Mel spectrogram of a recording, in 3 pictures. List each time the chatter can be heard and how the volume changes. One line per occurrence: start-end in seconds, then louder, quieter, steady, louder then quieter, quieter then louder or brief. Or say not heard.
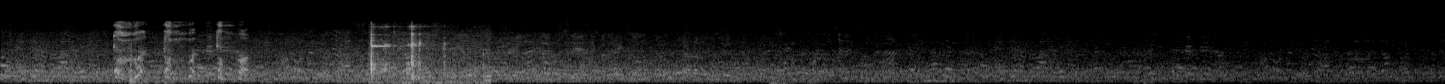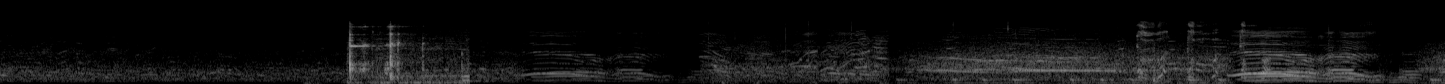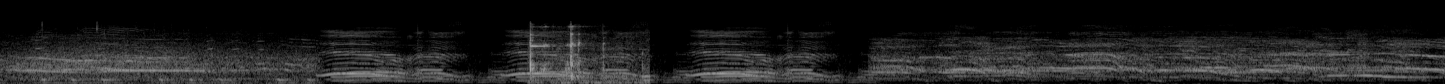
0.0-43.3 quieter then louder.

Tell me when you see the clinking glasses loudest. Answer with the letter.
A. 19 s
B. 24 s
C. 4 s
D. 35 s
C.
